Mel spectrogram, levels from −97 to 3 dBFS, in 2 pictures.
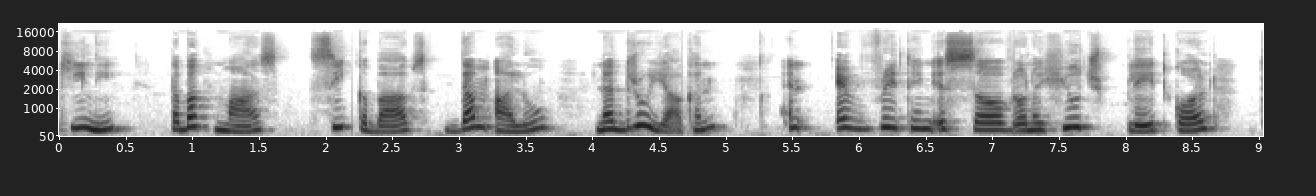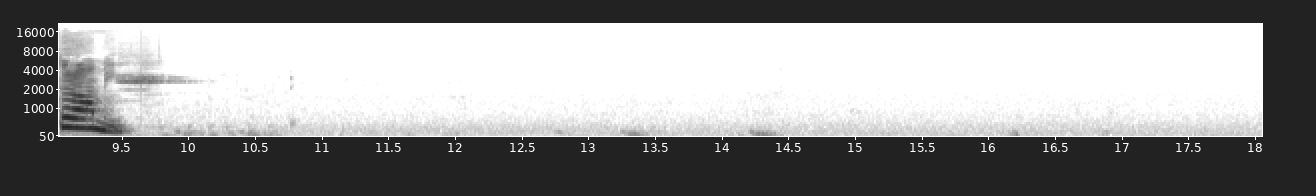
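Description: At 2.19, 4.67, 7.15 and 9.63 s the speech skips, likely audio missing between chunks: about 20 ms drops at each 2.5-second chunk boundary, for example between "and everything is served" and "on a huge plate".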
